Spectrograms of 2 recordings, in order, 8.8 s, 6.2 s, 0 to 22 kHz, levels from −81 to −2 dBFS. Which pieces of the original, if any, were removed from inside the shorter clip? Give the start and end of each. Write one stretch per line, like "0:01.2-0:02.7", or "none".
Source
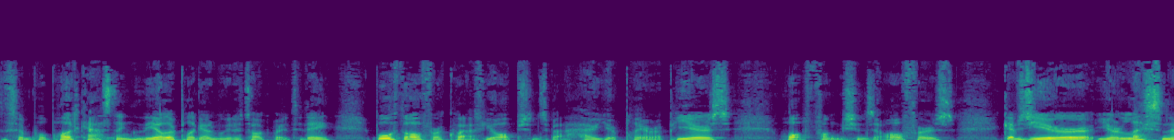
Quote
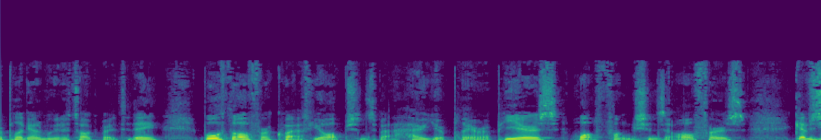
0:05.5-0:05.8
